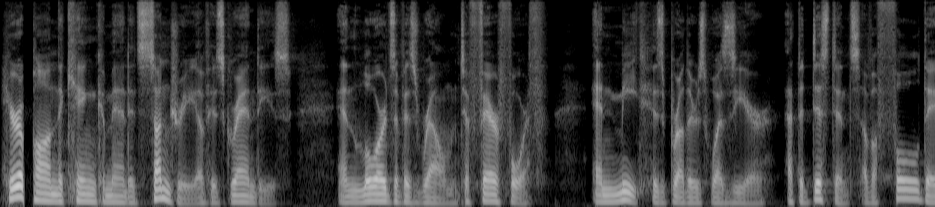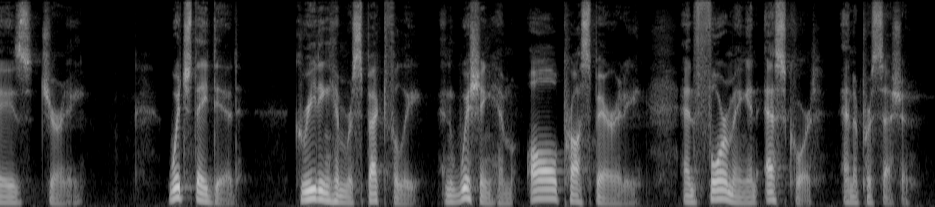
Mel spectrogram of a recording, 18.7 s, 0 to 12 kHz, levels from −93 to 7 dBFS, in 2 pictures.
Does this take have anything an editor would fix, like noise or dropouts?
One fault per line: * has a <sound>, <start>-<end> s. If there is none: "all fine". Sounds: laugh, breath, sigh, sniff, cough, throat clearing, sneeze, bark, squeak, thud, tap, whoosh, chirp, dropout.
* has a dropout, 0.2-0.3 s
